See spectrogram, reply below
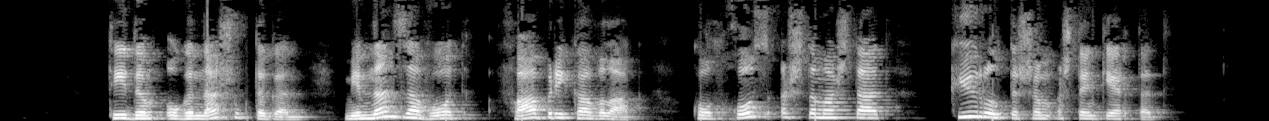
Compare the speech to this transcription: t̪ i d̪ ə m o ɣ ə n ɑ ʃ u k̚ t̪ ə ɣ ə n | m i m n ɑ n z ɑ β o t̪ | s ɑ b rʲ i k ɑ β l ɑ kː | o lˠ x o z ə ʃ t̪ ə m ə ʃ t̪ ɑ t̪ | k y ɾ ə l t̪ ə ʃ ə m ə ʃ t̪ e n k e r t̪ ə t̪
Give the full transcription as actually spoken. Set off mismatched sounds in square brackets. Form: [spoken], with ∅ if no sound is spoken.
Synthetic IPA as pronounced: t̪ i d̪ ə m o ɣ ə n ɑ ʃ u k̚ t̪ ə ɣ ə n | m [e] m n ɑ n z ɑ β o t̪ | [f] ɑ b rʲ i k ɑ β l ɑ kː | o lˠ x o z ə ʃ t̪ ə m [ɑ] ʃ t̪ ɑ t̪ | k y ɾ ə l t̪ ə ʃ ə m ə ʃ t̪ e n k e r t̪ ə t̪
